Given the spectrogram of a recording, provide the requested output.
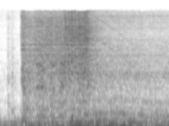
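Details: Car engine starting and settling into a steady, even idle with no knocks or misses; oil pressure warning light goes off once running, showing normal oil pressure; a clean, healthy start.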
